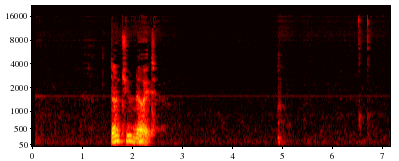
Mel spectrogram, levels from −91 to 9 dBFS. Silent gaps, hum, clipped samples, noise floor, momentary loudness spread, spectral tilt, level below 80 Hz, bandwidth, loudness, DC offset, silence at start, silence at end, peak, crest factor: none; none; under 0.1%; -72 dBFS; 28 LU; -7.5 dB/octave; -64 dBFS; 16.5 kHz; -26 LUFS; under 0.1%; 1.6 s; 4.7 s; -10 dBFS; 24 dB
